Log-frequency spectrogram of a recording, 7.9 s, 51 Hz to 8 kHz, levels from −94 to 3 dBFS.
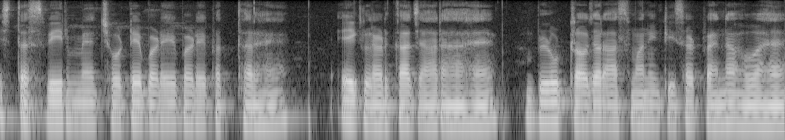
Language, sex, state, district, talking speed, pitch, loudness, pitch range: Hindi, male, Jharkhand, Deoghar, 155 wpm, 95 Hz, -20 LUFS, 90-100 Hz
